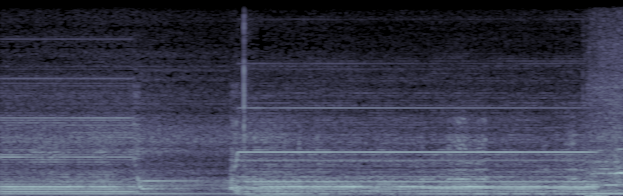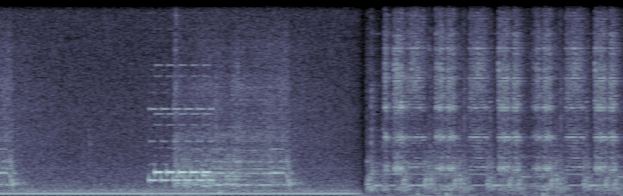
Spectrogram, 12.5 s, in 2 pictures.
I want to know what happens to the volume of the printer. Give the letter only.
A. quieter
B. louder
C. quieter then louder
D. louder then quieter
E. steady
E.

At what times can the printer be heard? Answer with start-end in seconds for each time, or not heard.
0.0-12.4.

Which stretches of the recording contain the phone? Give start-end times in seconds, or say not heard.
7.7-8.4.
